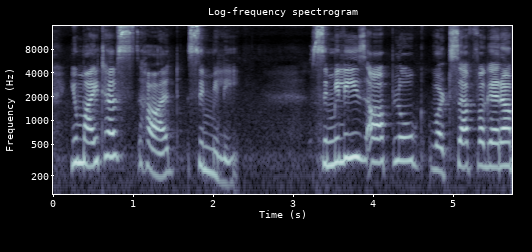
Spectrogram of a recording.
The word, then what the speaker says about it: simile: ये स्माइल नहीं है, अच्छी तरह से आप इसको देख लीजिए स्पेलिंग को. This is सिमिली. What is simile in fact?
